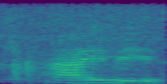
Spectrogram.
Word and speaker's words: tidied: This has very strong t. Tidied. Tidied. This is just tied.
